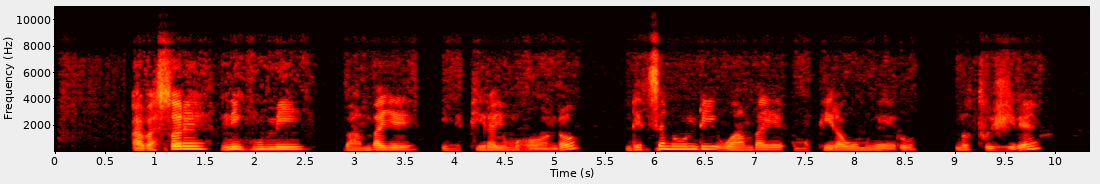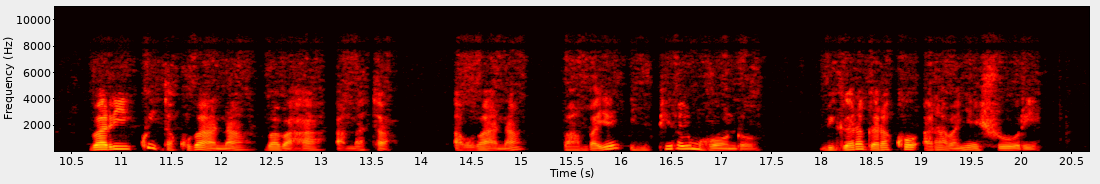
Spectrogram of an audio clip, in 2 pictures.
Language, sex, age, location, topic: Kinyarwanda, male, 18-24, Huye, health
